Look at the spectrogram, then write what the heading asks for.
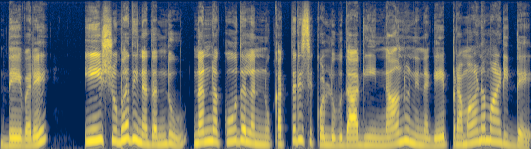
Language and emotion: Kannada, neutral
